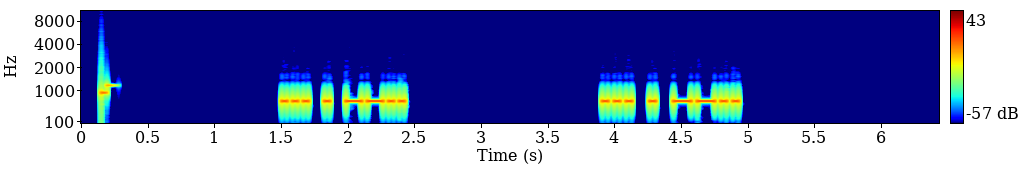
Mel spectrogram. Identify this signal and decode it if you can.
Morse code, heard as a keyed tone, about 27 wpm, 700 Hz. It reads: SEZ SEZ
